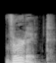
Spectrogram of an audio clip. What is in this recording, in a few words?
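"verdict", American English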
